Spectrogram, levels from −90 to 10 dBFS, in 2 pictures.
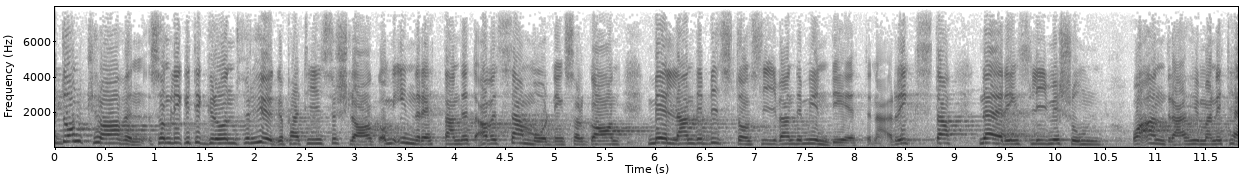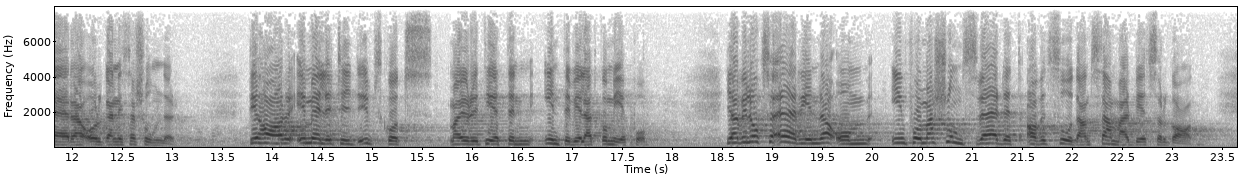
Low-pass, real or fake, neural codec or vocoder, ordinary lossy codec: none; real; none; none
